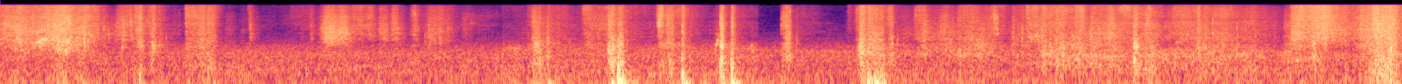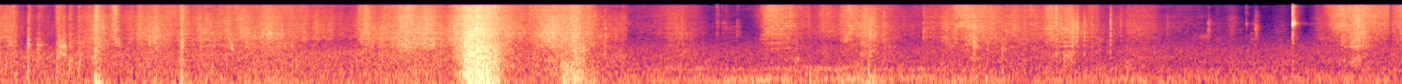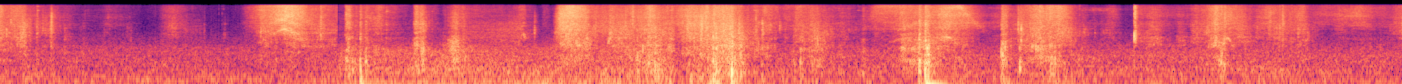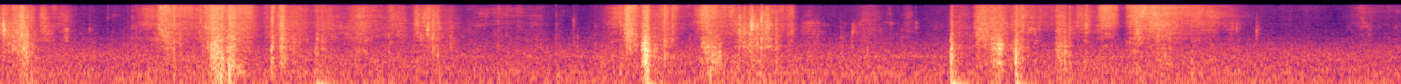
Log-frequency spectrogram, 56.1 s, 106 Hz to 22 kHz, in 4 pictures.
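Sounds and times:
footsteps in snow: 0:00.0 - 0:20.2, 0:31.1 - 0:38.8
tent fabric rustling and flapping: 0:00.0 - 0:25.6, 0:27.3 - 0:47.5, 0:48.1 - 0:54.5.

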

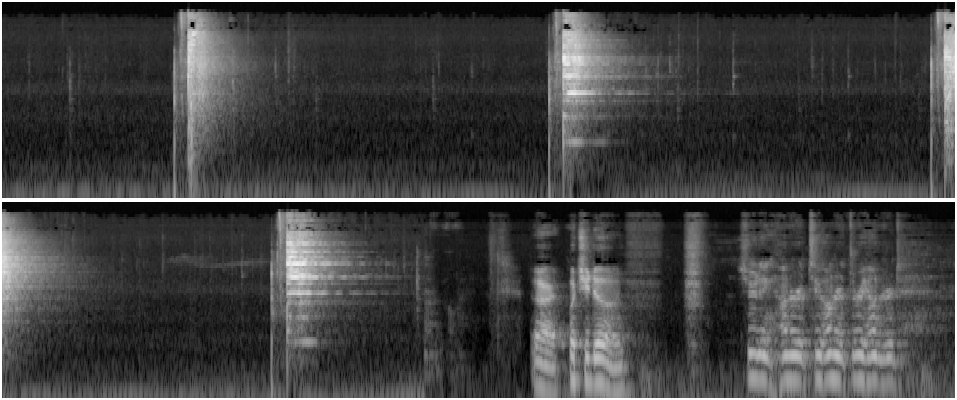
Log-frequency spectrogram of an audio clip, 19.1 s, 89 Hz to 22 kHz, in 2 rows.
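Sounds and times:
bullet hitting steel plate: 0:01.7 - 0:02.7, 0:05.4 - 0:06.8, 0:09.3 - 0:10.4, 0:12.2 - 0:13.6.

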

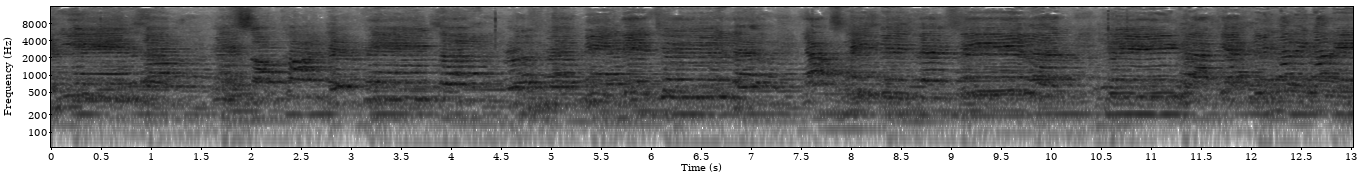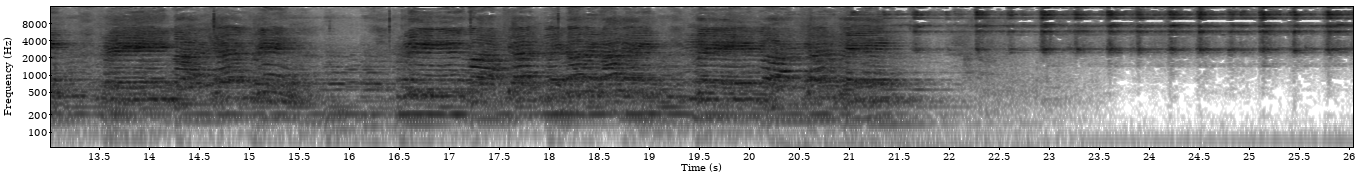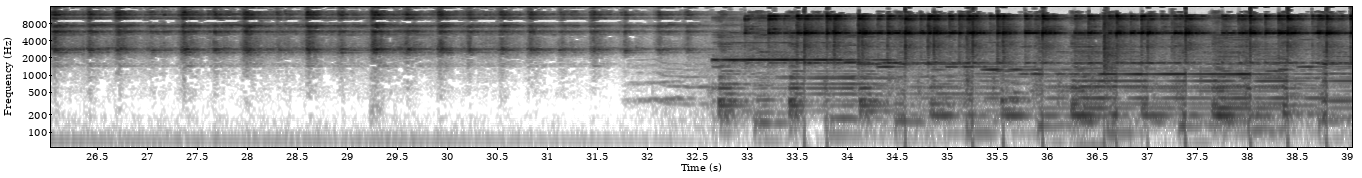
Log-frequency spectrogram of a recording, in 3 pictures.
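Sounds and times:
children singing with music: 0:00.0 - 0:22.5, 0:31.9 - 0:39.0
sleigh bells jingling: 0:20.9 - 0:39.0.

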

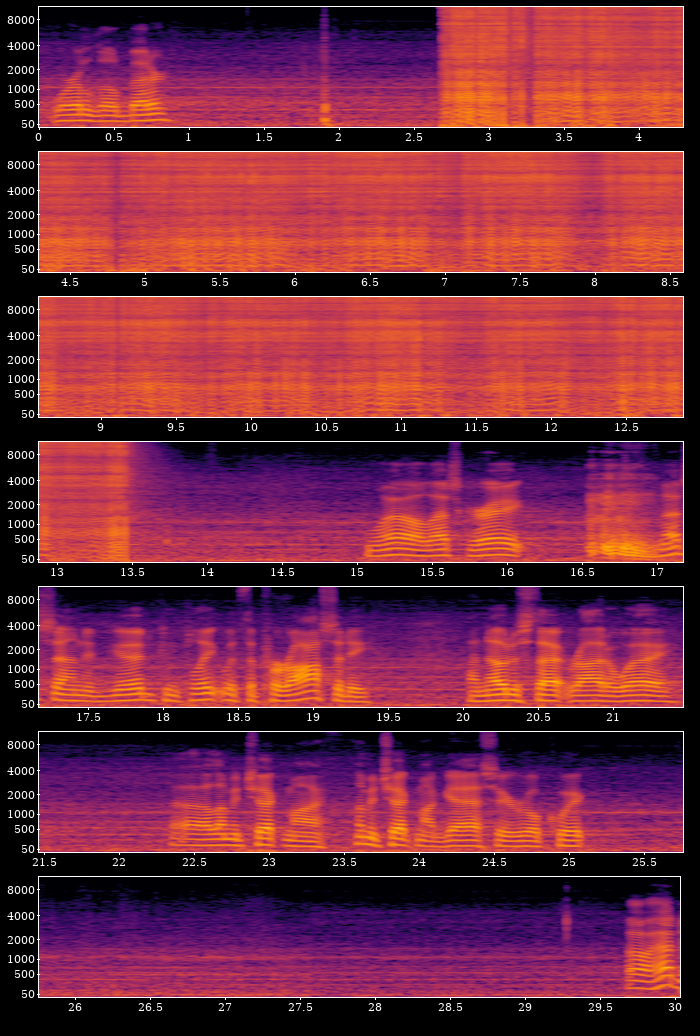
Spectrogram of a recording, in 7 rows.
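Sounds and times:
welding arc crackling: 0:02.7 - 0:13.8.

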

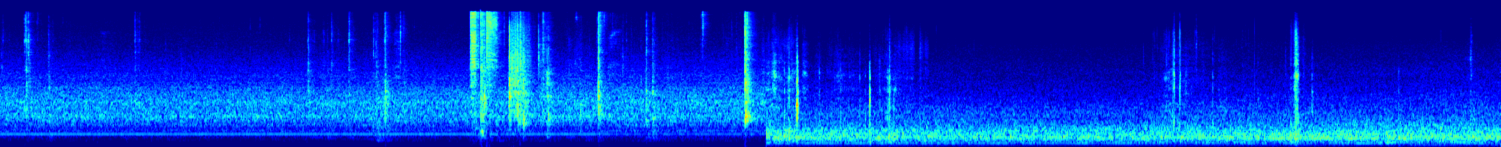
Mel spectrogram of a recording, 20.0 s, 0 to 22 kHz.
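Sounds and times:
steady hum: 0:00.0 - 0:20.0
pneumatic rivet gun snapping: 0:06.3 - 0:07.2.

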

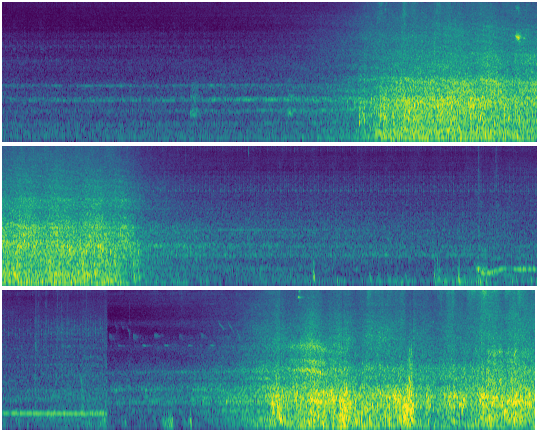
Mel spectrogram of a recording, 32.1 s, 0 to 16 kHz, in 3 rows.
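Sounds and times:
train wheels rushing on rails: 0:06.0 - 0:15.3, 0:25.1 - 0:32.0.

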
